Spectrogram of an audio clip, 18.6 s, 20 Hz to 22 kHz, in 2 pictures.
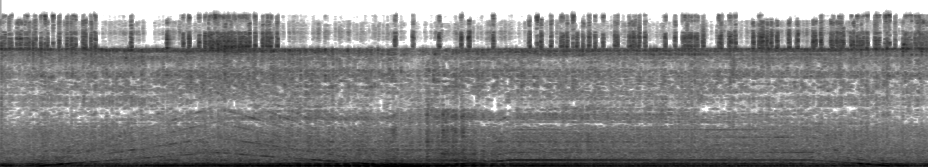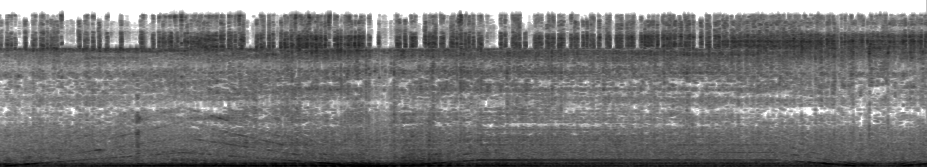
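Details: Motor-driven low-cost DIY ventilator squeezing a manual resuscitation (Ambu) bag, built for COVID-19 patients and also meant as a CPR machine; about half-litre breaths, adjustable 1:1 to 1:4 inspiration:expiration ratio; whining motor rises and falls cyclically, about two cycles in eighteen seconds.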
